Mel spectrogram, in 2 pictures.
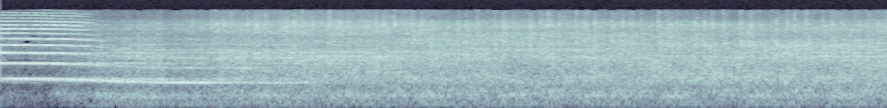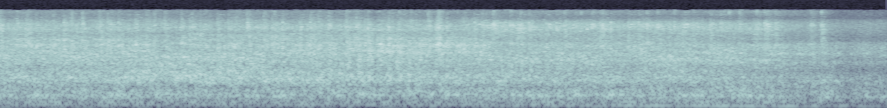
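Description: Horn of an express train's locomotive, its pitch dropping as it passes about a second in, then the steady rushing rumble of the coaches going by at speed, which fades near the end.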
